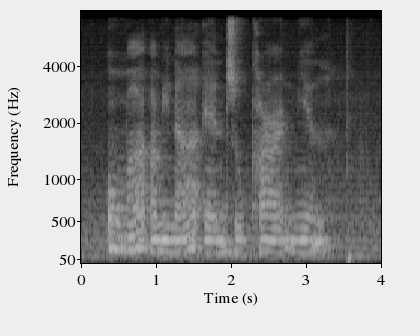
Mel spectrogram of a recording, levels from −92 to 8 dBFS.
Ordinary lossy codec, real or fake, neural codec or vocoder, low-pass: none; fake; vocoder, 24 kHz, 100 mel bands, Vocos; 7.2 kHz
